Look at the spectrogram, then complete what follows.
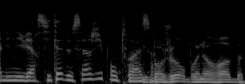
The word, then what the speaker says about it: Robbes: Bonjour Bruno Robe, pardon Bonjour. pour la prononciation tout à l'heure, j'ai rajouté un S qui était tout à fait malvenu.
